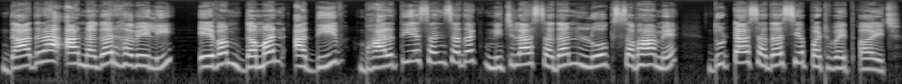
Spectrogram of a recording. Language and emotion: Maithili, neutral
